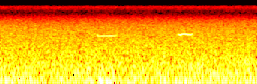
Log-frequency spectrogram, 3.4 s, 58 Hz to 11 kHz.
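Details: Female Eurasian scops owl answering a male a few metres off while perched on a nest-watching APEMAN H70 camera trap; two faint, pure whistled hoots a second apart, the second slightly higher, against constant background noise.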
